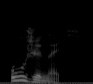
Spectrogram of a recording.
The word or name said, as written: uzhinat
